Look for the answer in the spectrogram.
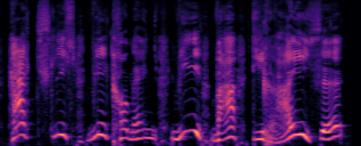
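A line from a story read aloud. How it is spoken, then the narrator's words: Squeak. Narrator (German): piepste Pieper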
